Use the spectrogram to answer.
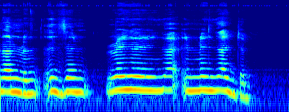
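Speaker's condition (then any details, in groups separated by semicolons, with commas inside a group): Cerebral palsy; spastic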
